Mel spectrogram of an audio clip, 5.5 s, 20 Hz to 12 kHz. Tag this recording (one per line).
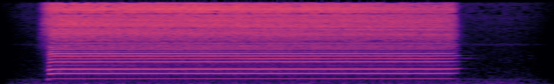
instrument
sampler
pipe
2
E
pitch
guitar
